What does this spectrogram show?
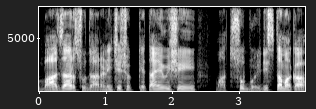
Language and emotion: Goan Konkani, fearful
